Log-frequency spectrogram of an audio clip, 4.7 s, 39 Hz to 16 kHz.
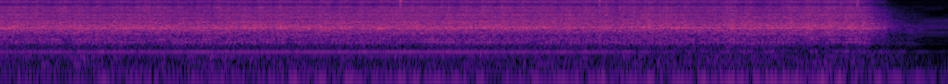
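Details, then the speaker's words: Tank robot drive motors on a motor controller, after being driven at setting 15. A steady thin buzz with a faint gritty rattle persists, thought to be because the speed command is not quite reaching zero. "so can you hear that Buzzy noise I think that's because of the lurping um it's not quite at zero"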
